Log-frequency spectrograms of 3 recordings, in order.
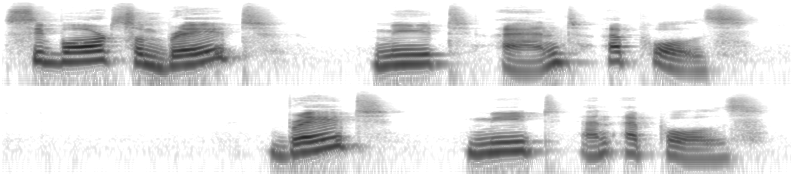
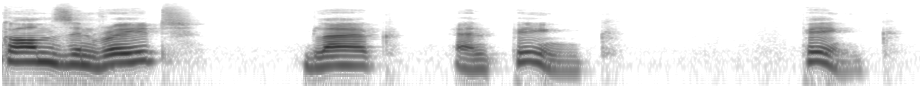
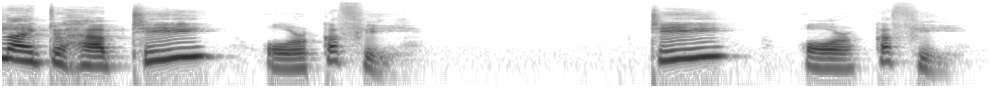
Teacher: first Rises and then Falls it normally is used with list of items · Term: Rising falling ination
